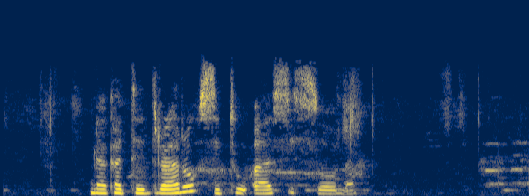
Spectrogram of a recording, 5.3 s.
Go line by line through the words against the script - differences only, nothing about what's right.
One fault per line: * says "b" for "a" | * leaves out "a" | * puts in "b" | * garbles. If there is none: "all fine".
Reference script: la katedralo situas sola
all fine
